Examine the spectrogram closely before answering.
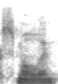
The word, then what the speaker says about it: Smolan: Rick let's get into Rick how do you pronounce his last name Smallman Smolin Rick Smolan Rick Rick Smolan yep I was really impressed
